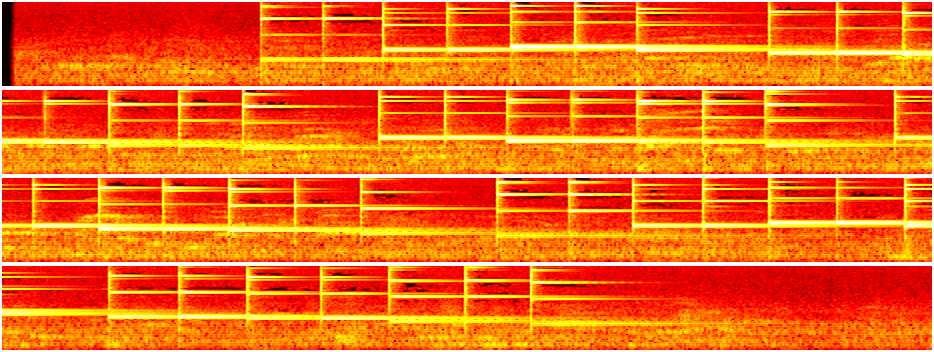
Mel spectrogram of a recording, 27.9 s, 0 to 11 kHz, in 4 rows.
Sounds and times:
Marimba, xylophone: 0:01.9 - 0:26.4.

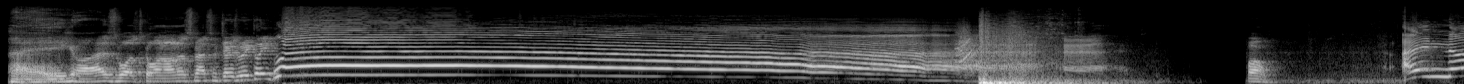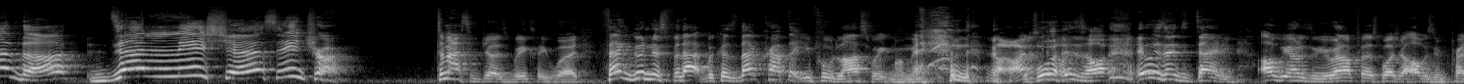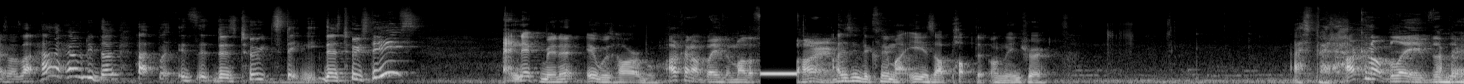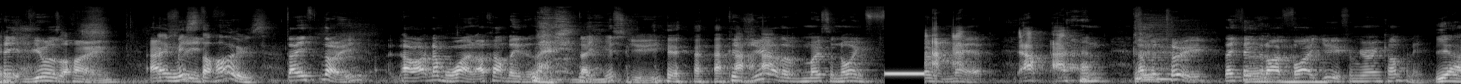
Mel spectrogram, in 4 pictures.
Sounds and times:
Speech: 0:00.1 - 0:02.9, 0:12.5 - 0:12.8, 0:14.0 - 0:18.2, 0:19.0 - 0:23.9, 0:24.6 - 0:33.5, 0:34.3 - 0:39.9, 0:42.2 - 0:50.6, 0:51.2 - 0:58.5
Inside, small room: 0:00.1 - 0:58.5.

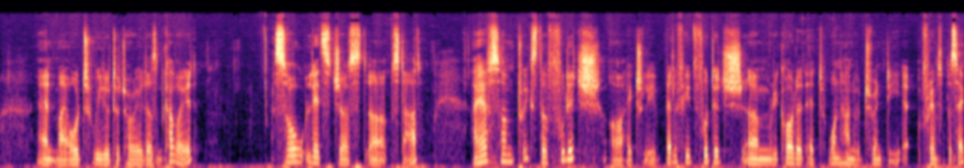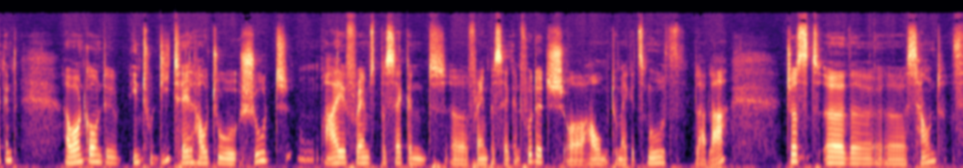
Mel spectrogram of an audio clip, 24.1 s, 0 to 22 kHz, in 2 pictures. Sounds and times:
Speech: 0:00.5 - 0:02.5, 0:03.3 - 0:05.3, 0:05.9 - 0:21.2, 0:21.9 - 0:24.0.

